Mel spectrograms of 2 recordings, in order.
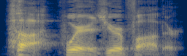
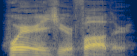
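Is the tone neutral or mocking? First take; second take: mocking; neutral. First: It is said in a sneering, mocking tone. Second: It is read in a plain, neutral tone.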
